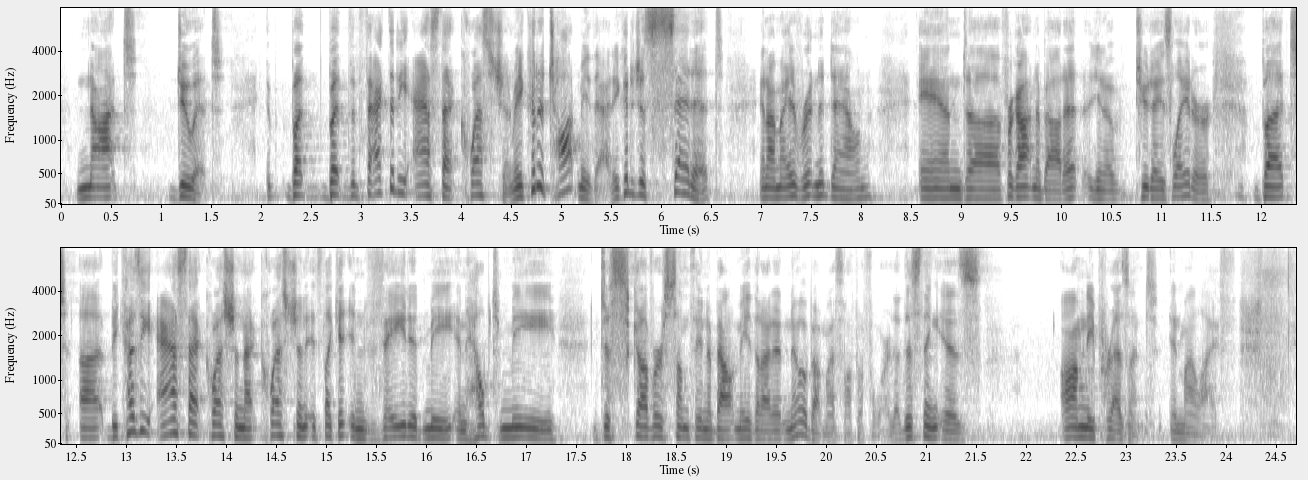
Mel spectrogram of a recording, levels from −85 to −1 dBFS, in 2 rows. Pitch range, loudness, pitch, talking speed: 135-160 Hz, -33 LUFS, 145 Hz, 190 wpm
